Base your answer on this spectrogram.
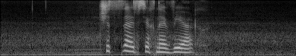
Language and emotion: Russian, angry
